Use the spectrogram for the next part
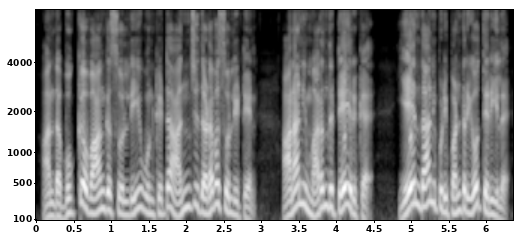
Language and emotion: Tamil, angry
